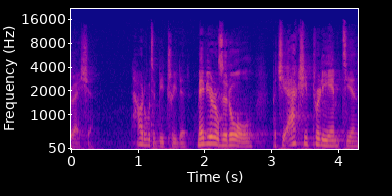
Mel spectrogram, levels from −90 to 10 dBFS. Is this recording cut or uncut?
cut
